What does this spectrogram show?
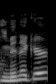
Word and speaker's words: Minegar: Minegar, just like vinegar.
